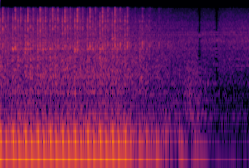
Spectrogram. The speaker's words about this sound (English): You know, we trademarked that sound, so everybody knows it's gonna be a Harley-Davidson, but you're gonna hear that across all four of these bikes. So that's a stock twin cam motor right off the showroom floor with no adjustments.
